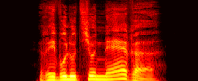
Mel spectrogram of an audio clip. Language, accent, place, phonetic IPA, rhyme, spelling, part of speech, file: German, Germany, Berlin, [ʁevolut͡si̯oˈnɛːʁə], -ɛːʁə, Revolutionäre, noun, De-Revolutionäre.ogg
- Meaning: nominative/accusative/genitive plural of Revolutionär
